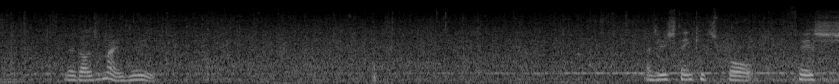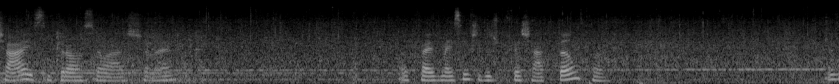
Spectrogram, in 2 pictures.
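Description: Rain pours steadily.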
